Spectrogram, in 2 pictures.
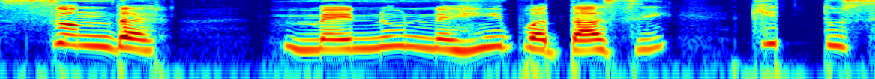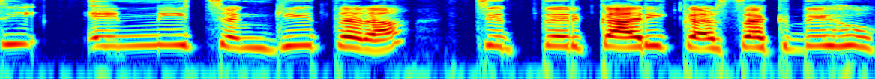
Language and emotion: Punjabi, surprised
